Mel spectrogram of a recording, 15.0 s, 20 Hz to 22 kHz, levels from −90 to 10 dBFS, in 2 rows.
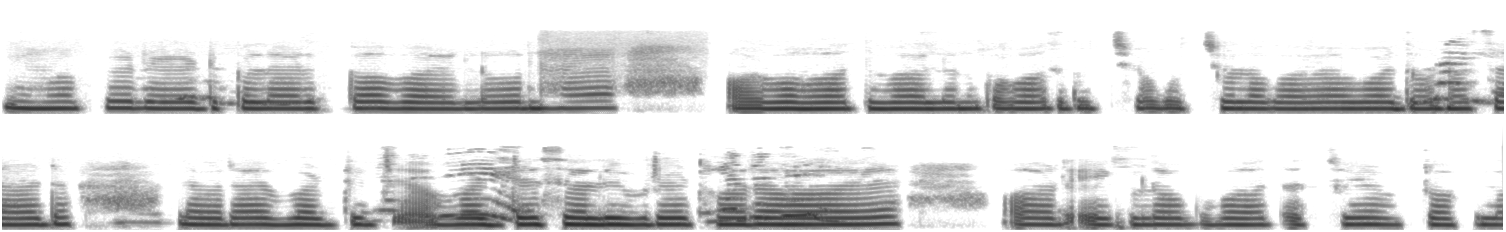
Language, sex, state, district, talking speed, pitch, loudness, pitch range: Hindi, male, Bihar, Jamui, 140 wpm, 225 Hz, -17 LUFS, 225-230 Hz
